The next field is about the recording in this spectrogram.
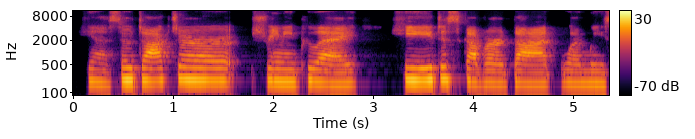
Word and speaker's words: Srini Pillay: Srini Pillay. – Srini, yes, Pillay. Srini Pillay.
